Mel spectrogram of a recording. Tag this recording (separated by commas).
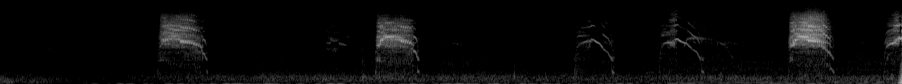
Speech, Bird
